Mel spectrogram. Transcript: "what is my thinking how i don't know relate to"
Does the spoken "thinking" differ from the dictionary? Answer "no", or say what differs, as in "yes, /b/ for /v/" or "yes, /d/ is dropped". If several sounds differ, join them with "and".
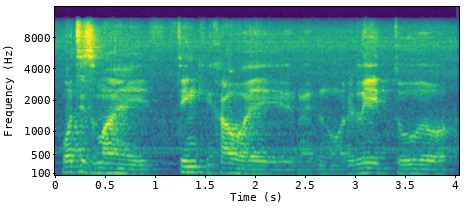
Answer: yes, /t/ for /θ/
